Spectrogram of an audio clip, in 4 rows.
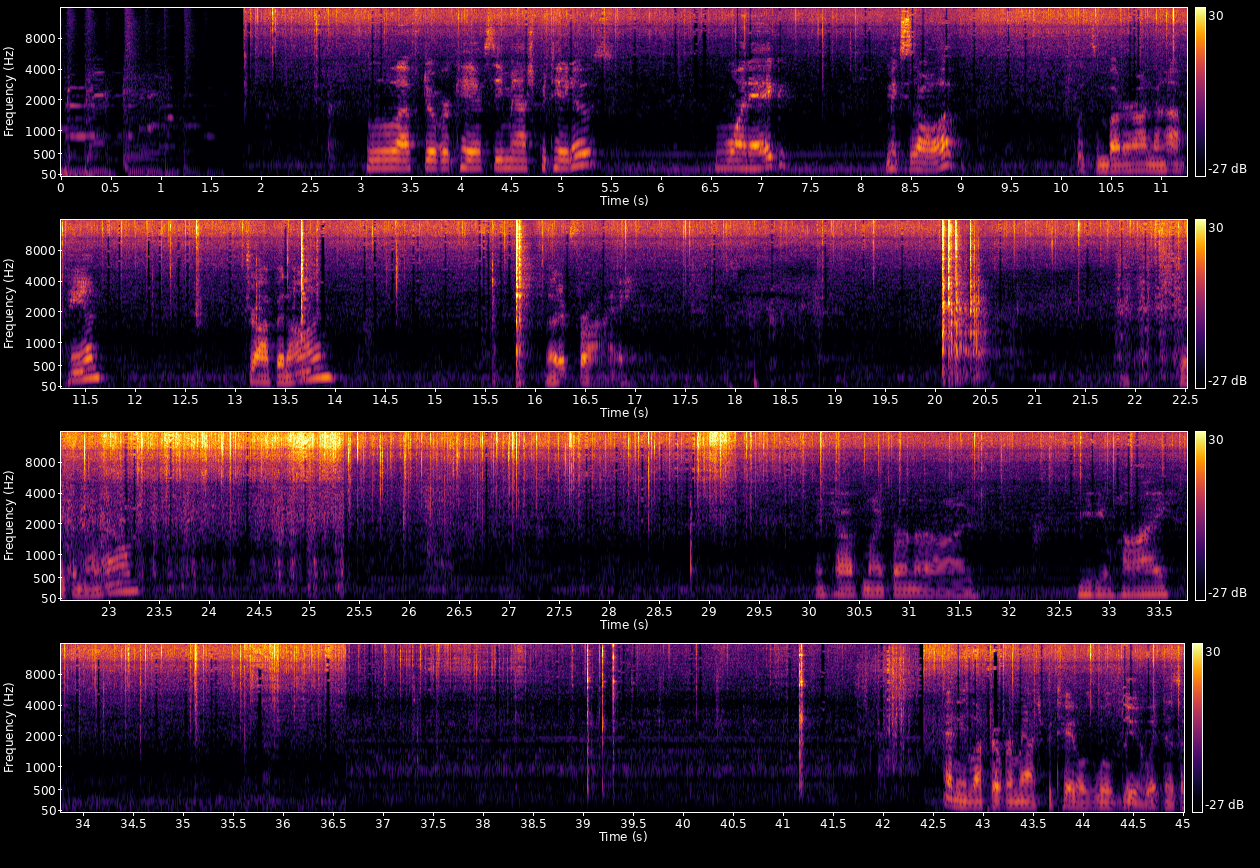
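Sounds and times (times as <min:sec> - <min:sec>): pancakes sizzling in a pan: 0:01.8 - 0:45.0
utensil clicking in a pan: 0:12.6 - 0:13.9, 0:38.2 - 0:40.4.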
